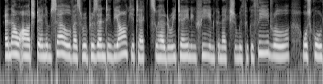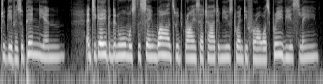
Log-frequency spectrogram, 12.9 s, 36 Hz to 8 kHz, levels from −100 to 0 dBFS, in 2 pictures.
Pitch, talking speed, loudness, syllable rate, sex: 210 Hz, 195 wpm, -20 LUFS, 5.5 syllables/s, female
